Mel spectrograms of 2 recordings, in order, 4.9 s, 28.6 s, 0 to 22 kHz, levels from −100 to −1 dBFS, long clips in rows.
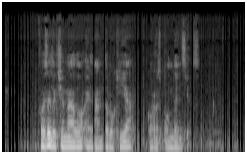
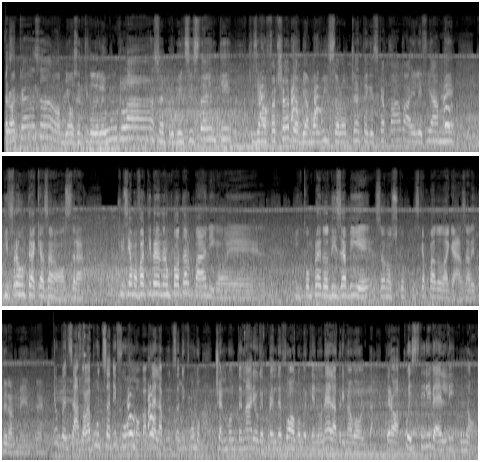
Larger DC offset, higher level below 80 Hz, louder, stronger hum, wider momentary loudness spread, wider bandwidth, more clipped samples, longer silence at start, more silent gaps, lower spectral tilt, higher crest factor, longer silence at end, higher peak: neither; second, -60 dBFS vs -42 dBFS; second, -33 LUFS vs -26 LUFS; neither; first, 18 LU vs 10 LU; about the same, 15.5 kHz vs 15.5 kHz; neither; first, 0.75 s vs 0.05 s; neither; first, -7 dB/octave vs -5 dB/octave; about the same, 20 dB vs 16 dB; first, 0.7 s vs 0 s; about the same, -12 dBFS vs -10 dBFS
